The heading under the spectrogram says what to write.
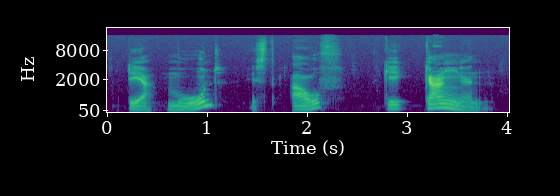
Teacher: also Mond wird betont auf wird betont und Gang wird betont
